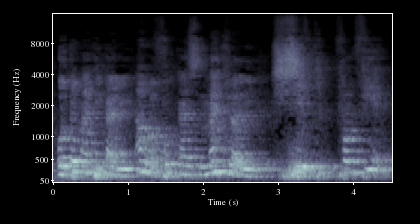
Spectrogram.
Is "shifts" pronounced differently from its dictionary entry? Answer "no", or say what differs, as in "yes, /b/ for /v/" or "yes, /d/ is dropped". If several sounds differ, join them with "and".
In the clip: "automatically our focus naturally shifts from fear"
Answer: yes, /f/ is dropped and /s/ is dropped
